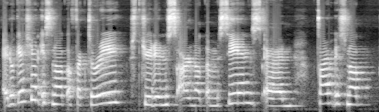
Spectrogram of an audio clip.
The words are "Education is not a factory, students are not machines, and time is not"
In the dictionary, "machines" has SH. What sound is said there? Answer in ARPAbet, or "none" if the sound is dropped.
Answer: S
